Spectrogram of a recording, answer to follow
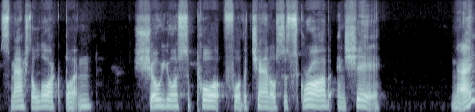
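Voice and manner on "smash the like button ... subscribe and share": careful attempted man's voice, raised and slow. Ask the channel's audience for support, trying an attempted impression of a man's voice. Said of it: "I'll try and do it in his voice".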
